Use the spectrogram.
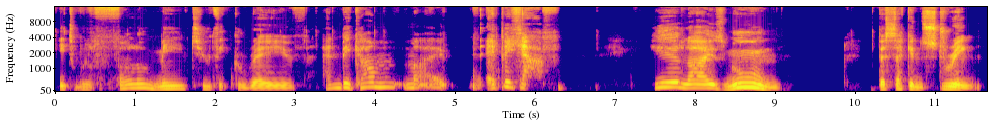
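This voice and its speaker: A man's voice: mid-range voice, very animated, pitched above the performer's own voice, exaggerated voice. A young man playing a frustrated, overshadowed theatre critic in a dramatic stage monologue with a British accent. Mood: bitter, morose. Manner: dramatic, deliberate delivery with emphatic swells. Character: frustrated, overshadowed second-string male theatre critic, ranting bitterly.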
